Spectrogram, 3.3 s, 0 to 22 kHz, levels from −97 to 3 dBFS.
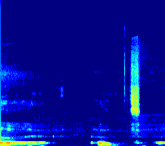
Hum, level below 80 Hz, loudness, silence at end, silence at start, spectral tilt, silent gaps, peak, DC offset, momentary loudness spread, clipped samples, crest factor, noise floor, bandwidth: none; -82 dBFS; -34 LUFS; 0 s; 0 s; -3 dB/octave; none; -16 dBFS; under 0.1%; 14 LU; under 0.1%; 20 dB; -85 dBFS; 16 kHz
